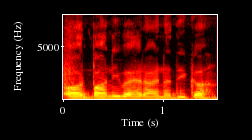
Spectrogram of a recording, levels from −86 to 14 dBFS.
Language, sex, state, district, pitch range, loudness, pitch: Hindi, male, Chhattisgarh, Sarguja, 150-165 Hz, -15 LUFS, 160 Hz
